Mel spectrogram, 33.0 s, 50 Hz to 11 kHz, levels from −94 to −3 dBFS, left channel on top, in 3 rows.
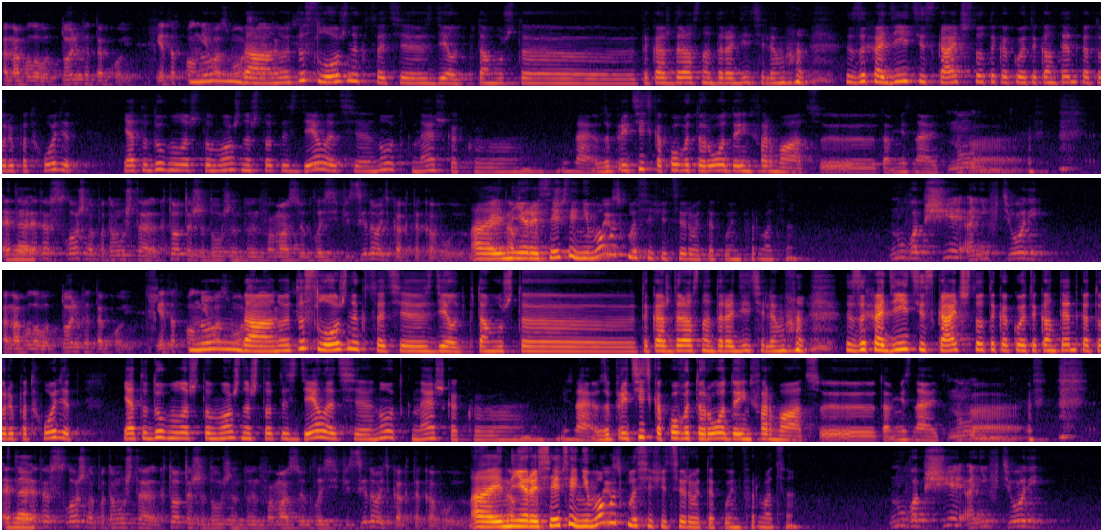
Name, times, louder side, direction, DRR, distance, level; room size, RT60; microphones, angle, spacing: voice 1, 0.0-2.6 2.9-3.2 20.4-20.8 22.0-28.4 30.8-32.3, right 1 dB, 10° right, 1.5 m, -44 dB
voice 2, 1.9-11.7 12.2-20.3 20.7-22.3 26.7-30.0, right 6 dB, 85° right, 0.4 m, -32 dB
10.0 x 7.2 x 7.6 m
head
